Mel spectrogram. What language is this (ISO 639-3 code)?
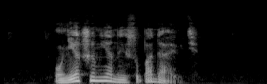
bel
